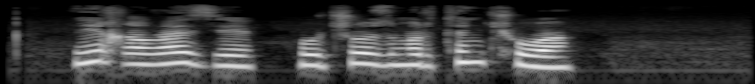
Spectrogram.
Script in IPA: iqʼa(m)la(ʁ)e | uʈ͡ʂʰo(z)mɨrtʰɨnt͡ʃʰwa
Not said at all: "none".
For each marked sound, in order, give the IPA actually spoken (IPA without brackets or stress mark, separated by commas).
none, z, z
